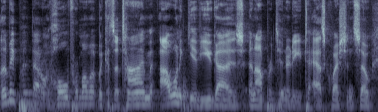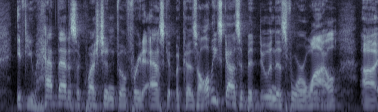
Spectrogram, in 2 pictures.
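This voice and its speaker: A man's voice: on the high side, fairly bright tone. A man moderating a live panel off the cuff, giving directions and organizing the questions as he goes. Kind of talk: unscripted event hosting.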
